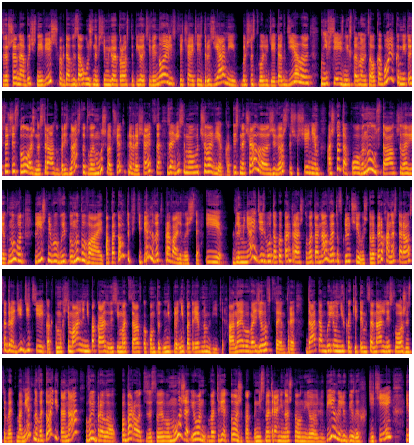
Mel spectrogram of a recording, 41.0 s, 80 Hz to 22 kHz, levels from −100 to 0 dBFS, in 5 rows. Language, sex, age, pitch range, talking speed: Russian, female, 20-39, 200-260 Hz, 205 wpm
